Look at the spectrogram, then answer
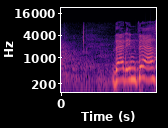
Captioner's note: applause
